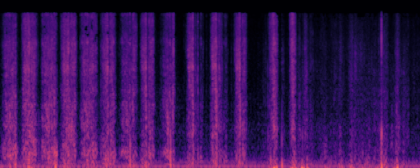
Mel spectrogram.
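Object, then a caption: Foam kitchen sponge with abrasive scouring pad. A small rectangular yellow polyurethane foam kitchen sponge with a green abrasive scouring layer, held close to the microphone, is scraped and scratched with a double-edge metal razor blade. Quick, rhythmic rasping strokes give a bright, sawing scrape that turns into sparser, more irregular scratches with a few louder bursts.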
